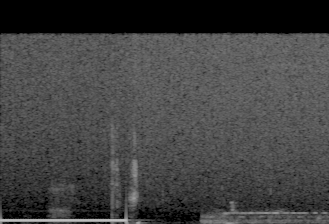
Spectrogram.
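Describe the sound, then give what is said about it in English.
A steady, loud telephone dial tone hums for about a second, cut off by a couple of sharp clicks as a call is placed, then faint ringing-line hiss and a soft tone follow. “We're going to try to get him on the phone.”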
